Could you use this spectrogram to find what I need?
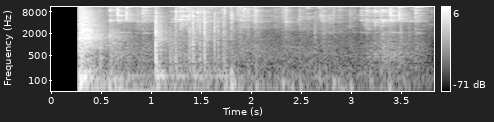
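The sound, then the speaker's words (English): Glass shatters with a sudden loud burst, followed by several seconds of bright tinkling as shards rain down onto the street and scatter, with a few fresh crashes near the end. “As shards of glass rain onto the street, the two superheroes hide in the archway of an old church.”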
